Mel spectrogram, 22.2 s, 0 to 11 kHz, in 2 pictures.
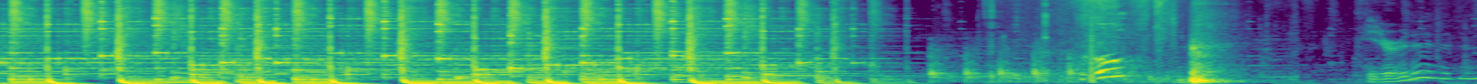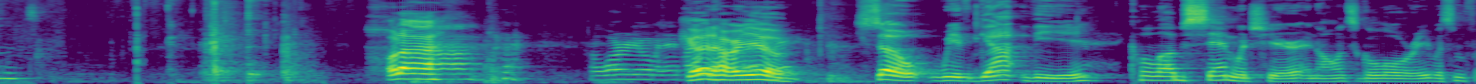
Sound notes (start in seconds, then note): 6.8 door knocking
